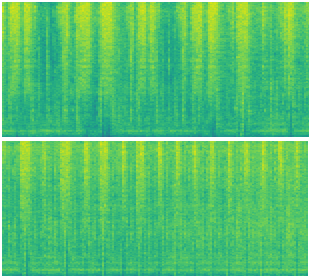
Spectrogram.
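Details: John Deere AR two-cylinder tractor after clutch adjustment: steady putt-putt under load, firing even and strong with no knocks or misses; healthy engine under load.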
